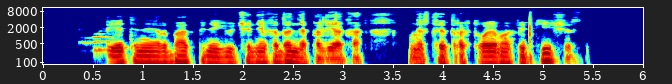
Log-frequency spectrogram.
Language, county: Lithuanian, Kaunas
